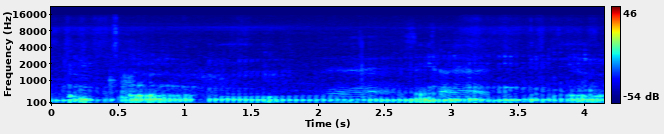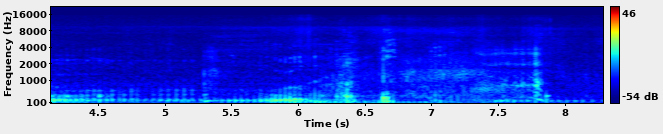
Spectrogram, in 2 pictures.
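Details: Male and female wild leopard pair near Kruger National Park, South Africa, the lazy male eventually mating; rolling low growl pulses in a sustained grumble, fading and swelling, with a few faint clicks.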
